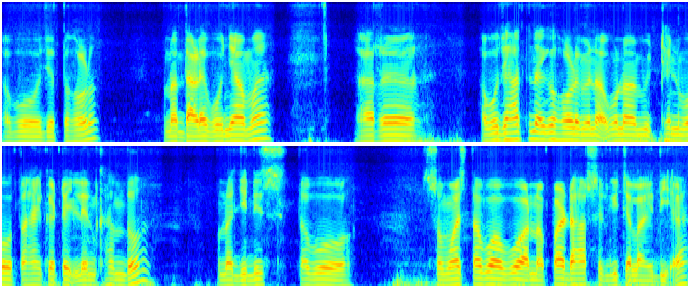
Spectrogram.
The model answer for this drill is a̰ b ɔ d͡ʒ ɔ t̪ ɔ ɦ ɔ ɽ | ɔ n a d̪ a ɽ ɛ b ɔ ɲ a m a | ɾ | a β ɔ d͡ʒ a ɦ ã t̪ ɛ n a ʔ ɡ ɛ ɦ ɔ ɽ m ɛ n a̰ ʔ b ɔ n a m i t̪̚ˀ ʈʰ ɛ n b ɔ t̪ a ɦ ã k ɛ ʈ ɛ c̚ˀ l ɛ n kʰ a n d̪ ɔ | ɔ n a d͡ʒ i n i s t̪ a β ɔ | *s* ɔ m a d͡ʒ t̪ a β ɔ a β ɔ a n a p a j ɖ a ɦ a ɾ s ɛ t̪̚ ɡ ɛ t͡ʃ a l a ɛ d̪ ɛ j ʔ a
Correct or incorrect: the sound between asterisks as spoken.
correct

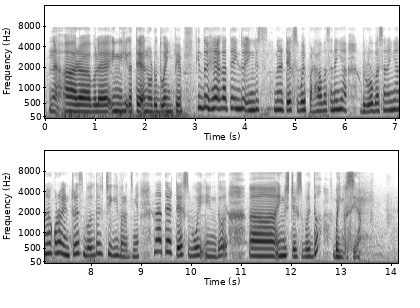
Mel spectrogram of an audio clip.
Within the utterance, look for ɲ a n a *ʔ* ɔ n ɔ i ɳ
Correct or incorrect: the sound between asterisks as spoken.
incorrect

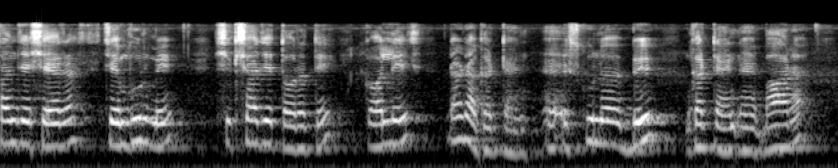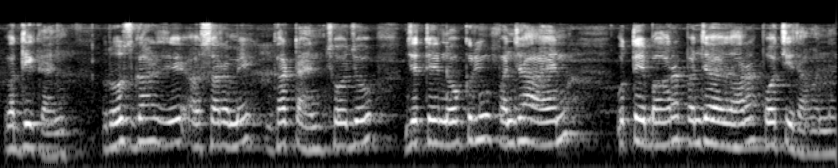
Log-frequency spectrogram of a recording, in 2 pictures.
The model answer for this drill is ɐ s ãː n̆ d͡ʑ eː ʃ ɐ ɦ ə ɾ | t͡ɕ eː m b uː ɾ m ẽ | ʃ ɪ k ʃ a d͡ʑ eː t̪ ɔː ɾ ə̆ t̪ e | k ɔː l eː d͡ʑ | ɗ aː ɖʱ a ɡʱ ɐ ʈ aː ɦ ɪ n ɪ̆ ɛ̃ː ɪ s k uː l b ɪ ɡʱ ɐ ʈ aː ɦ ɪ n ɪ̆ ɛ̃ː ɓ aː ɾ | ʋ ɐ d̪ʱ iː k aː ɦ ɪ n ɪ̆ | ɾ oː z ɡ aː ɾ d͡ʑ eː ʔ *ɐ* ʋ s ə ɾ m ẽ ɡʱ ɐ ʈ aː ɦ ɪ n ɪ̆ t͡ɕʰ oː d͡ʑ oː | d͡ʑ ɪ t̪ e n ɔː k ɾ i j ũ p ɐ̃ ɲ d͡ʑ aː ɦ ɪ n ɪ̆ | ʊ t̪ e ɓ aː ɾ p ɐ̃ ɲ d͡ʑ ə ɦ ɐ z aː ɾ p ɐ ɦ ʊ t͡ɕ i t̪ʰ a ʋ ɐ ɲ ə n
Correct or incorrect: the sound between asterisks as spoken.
correct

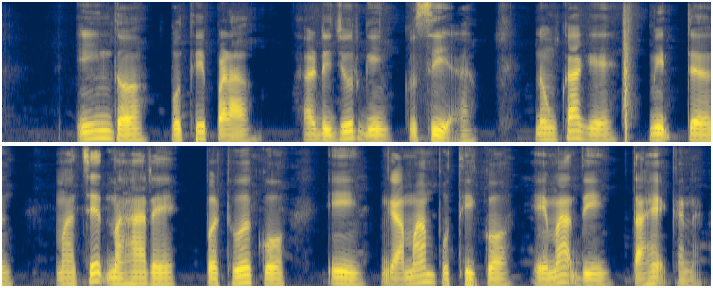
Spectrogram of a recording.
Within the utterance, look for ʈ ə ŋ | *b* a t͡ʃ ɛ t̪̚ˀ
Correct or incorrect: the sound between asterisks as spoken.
incorrect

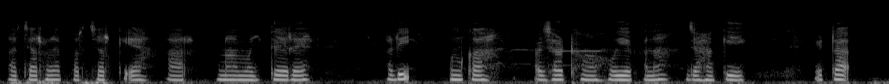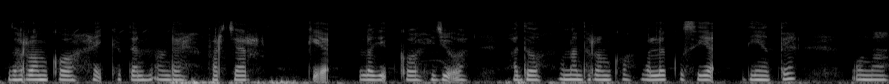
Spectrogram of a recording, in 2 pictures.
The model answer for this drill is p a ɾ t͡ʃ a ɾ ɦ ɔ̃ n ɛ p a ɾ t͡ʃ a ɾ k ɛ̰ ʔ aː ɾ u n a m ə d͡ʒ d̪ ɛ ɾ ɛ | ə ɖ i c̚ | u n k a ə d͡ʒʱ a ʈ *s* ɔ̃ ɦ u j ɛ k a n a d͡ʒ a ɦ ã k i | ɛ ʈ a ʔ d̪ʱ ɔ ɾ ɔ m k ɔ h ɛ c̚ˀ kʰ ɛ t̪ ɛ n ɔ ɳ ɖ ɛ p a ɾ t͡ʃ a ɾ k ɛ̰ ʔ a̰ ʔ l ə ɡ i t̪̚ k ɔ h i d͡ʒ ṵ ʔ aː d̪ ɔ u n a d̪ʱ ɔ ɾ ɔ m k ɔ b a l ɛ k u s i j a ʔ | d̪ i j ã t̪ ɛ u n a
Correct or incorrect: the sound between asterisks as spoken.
incorrect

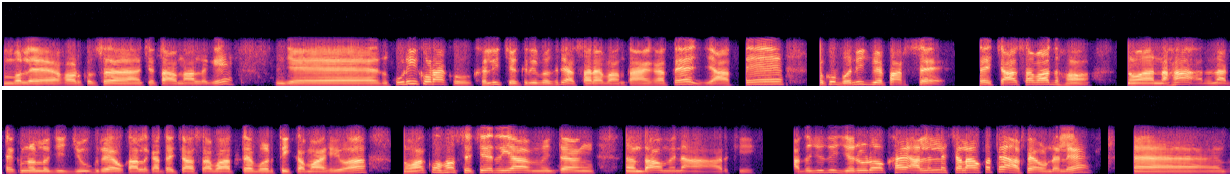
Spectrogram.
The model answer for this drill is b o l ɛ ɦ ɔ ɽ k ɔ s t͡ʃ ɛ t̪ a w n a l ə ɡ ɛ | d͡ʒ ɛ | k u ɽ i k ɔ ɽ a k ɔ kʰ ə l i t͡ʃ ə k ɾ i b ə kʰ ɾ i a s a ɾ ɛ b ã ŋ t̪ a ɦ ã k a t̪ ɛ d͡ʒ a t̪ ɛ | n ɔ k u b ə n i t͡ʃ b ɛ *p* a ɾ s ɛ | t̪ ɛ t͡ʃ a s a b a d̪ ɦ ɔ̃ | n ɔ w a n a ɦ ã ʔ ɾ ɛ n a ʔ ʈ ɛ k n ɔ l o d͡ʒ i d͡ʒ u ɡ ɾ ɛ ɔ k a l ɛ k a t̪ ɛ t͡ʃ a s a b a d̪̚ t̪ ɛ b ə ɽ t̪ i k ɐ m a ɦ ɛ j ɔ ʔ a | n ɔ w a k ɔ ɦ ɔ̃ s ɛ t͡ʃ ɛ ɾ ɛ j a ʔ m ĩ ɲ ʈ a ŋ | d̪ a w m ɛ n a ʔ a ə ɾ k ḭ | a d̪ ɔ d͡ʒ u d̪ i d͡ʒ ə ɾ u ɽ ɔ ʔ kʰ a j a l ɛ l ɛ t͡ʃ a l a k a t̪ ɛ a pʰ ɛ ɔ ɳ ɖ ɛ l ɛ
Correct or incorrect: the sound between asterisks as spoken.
correct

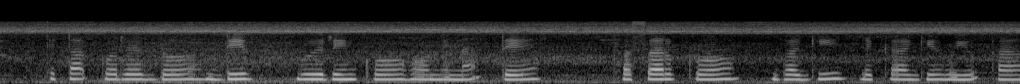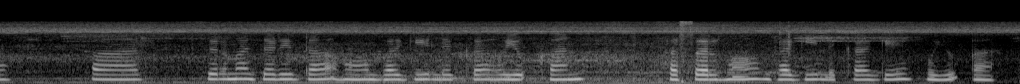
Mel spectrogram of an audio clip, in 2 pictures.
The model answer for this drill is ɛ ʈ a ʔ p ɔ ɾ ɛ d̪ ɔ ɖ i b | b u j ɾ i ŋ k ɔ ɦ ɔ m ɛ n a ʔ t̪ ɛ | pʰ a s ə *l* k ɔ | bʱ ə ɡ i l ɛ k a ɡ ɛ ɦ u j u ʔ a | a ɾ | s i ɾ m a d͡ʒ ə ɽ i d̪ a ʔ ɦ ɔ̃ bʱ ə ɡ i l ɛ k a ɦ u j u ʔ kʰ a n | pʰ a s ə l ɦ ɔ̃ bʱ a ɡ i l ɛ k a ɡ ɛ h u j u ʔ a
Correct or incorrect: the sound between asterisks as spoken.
correct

